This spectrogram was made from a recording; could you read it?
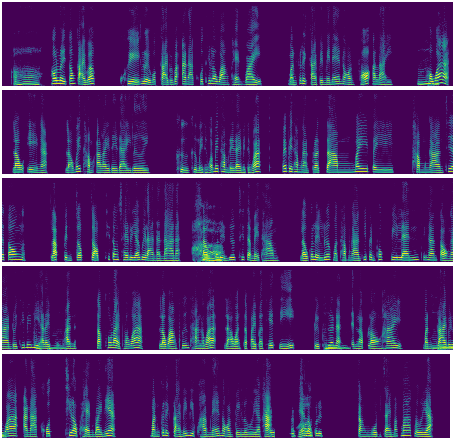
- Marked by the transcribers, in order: angry: "ก็เลยต้องกลายว่า เคว้งเลยว่า กลายเป็ … เองอะ เราไม่ทำอะไรใด ๆ เลย"; stressed: "เพราะ"; other background noise; stressed: "เพราะว่า"; tapping; in English: "freelance"; sad: "อนาคตที่เราแพลนไว้เนี่ย มันก็เลยกลาย … ยกังวลใจมาก ๆ เลยอะ"
- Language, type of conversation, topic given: Thai, advice, ฉันรู้สึกกังวลกับอนาคตที่ไม่แน่นอน ควรทำอย่างไร?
